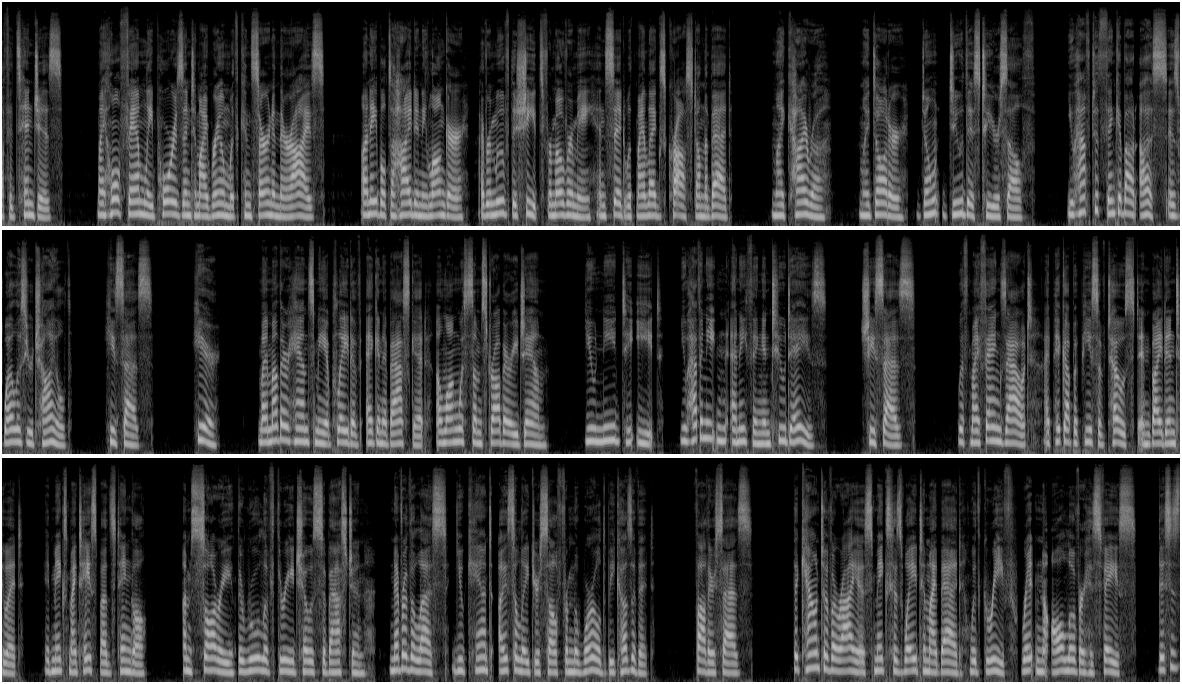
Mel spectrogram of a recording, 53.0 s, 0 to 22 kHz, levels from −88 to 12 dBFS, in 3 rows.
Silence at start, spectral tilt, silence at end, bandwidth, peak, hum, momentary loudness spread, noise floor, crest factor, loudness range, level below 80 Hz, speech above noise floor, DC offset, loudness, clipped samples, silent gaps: 0 s; -4 dB/octave; 0 s; 18.5 kHz; -6 dBFS; none; 7 LU; -79 dBFS; 16 dB; 2 LU; -60 dBFS; 58 dB; under 0.1%; -22 LUFS; under 0.1%; none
